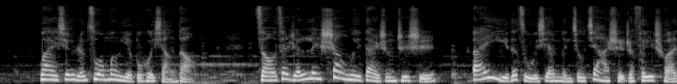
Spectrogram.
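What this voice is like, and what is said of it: Usual voice. Nothing is said of it.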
